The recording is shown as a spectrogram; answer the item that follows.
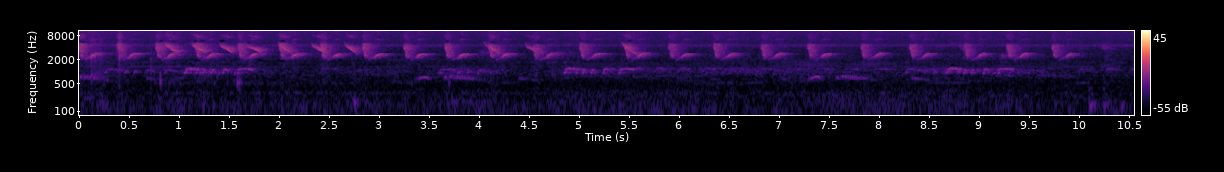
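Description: A bird calling over and over in a fast, even series of high, downward-sliding notes, about two or three a second. Other lower bird chirps sound behind it, and there is a low rumble underneath.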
